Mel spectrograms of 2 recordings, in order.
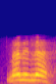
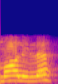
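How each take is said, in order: First: The long 'a' sounds light and thin. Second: The long 'a' sounds heavy and full. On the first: The speaker calls it right. "يبقى انا رققت الالف عشان ايه؟ عشان الميم مرققة" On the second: The speaker calls it wrong. "ينفع اقول واتوهم من مال الله؟"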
